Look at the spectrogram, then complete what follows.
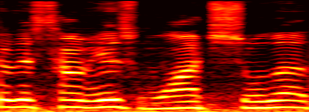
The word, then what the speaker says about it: Wauchula: The pronunciation of this town is Watcha. There is a U in there and it is silent.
